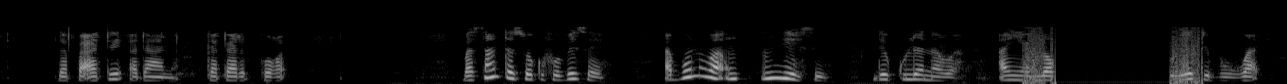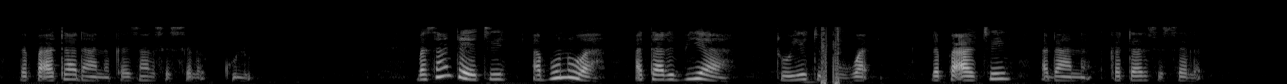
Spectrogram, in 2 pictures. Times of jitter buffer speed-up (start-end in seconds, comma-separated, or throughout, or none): none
